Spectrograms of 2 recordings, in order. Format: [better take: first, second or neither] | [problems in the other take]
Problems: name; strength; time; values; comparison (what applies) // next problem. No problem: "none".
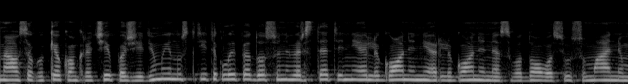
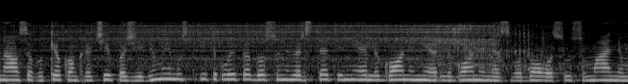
first | background sound (Drill); 14 dB below the speech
